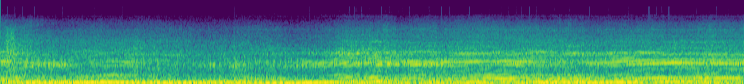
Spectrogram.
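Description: Snowmobile engine running steadily at low trail speed, heard from the rider's seat. Its pitch wavers a little around the middle and rises slightly near the end.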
